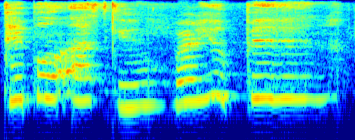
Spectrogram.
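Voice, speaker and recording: A squeaky, put-on character voice from a woman, extremely high in pitch. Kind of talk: amateur comic parody. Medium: solo performance. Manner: exaggerated, jokey.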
